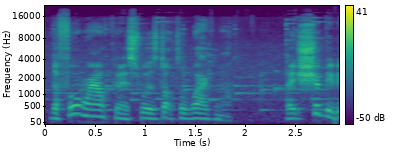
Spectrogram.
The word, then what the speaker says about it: Wagner: Wagner. It should be pronounced vagna, but the uh the German pronunciations in this game are a little off.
